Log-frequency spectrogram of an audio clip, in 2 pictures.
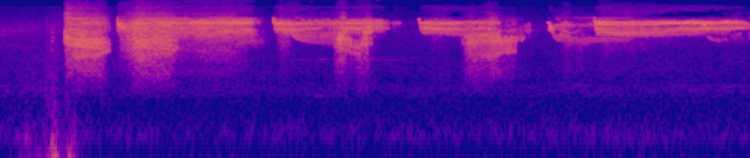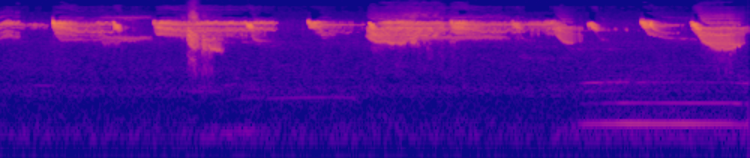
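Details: Fujian niltava nestlings begging during feeding by their mother: loud, continuous, high-pitched wheezy squeals in long overlapping bursts, with a short low tone near the end.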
